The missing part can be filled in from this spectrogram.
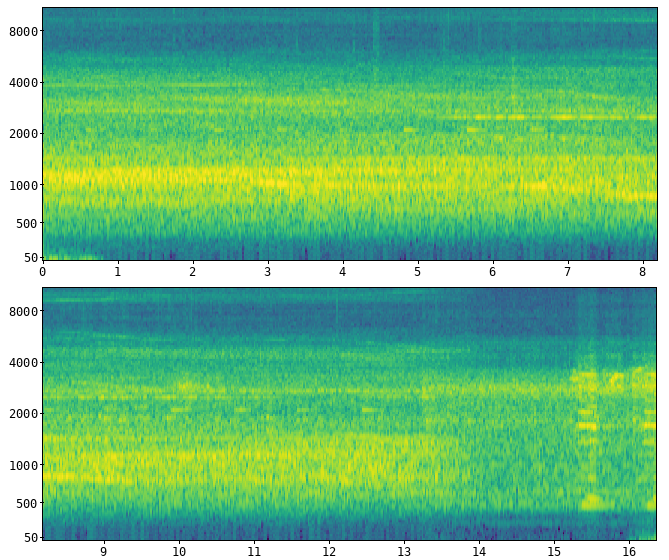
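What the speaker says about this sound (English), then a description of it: "The engines from the intermodal train now pull onto the fueling tracks" Model train engines from an intermodal train, Santa Fe and Rio Grande, roll onto the fueling tracks of a layout yard with a steady, even whirring hum and a faint high whine, ending in a few light clicks.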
